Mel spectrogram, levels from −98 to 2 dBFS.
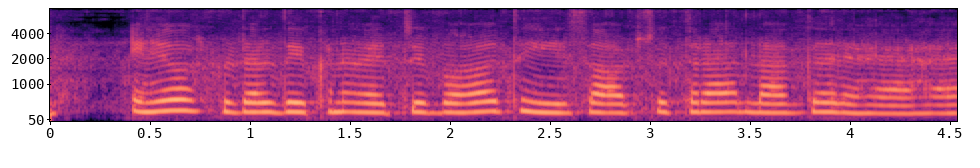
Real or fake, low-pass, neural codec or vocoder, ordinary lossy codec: fake; none; codec, 16 kHz, 4.8 kbps, FACodec; none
